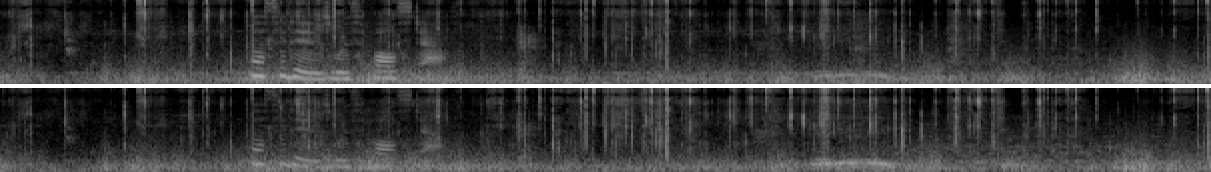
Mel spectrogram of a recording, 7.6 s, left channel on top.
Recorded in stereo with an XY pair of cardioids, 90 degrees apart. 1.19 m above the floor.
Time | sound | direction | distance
1.6 | a woman speaking | 55° left | ?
